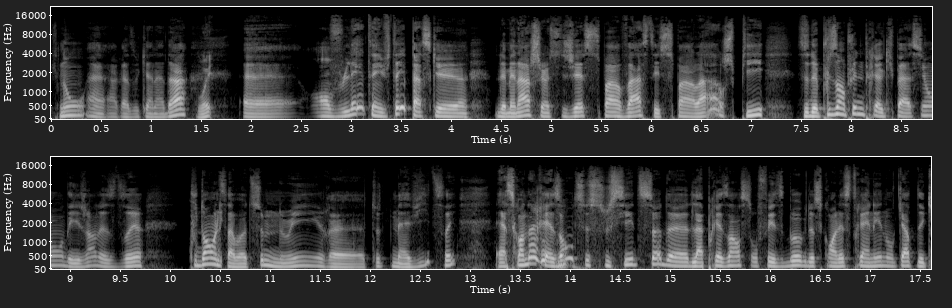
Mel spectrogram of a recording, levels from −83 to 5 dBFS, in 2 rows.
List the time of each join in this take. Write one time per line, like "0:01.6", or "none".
0:10.5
